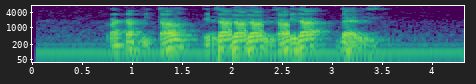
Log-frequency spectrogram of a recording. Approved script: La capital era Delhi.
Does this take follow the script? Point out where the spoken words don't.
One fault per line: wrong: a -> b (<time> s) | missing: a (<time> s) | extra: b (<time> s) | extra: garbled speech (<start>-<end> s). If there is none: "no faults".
extra: garbled speech (1.8-2.6 s)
